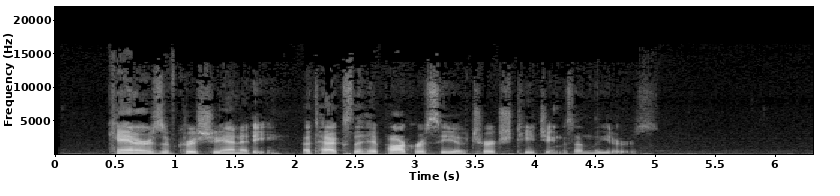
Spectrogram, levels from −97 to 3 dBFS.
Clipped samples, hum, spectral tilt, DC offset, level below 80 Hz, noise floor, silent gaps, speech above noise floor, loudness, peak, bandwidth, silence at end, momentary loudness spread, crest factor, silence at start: under 0.1%; none; -5 dB/octave; under 0.1%; -48 dBFS; -63 dBFS; none; 41 dB; -21 LUFS; -2 dBFS; 15.5 kHz; 1.5 s; 14 LU; 22 dB; 0.45 s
